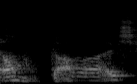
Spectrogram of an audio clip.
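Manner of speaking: soft, slow, shocked under breath; quietly stunned by the threat; slow hushed oh my gosh; scared gasp. Retold or imitated. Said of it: "I'm like".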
